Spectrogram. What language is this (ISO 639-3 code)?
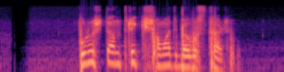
ben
